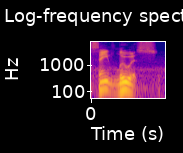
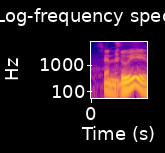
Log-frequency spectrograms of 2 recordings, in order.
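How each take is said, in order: First: Louis is said the American way, with S. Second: Louis is said the French way, without S. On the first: "You got to pronounce that S like an American" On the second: "that's français"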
